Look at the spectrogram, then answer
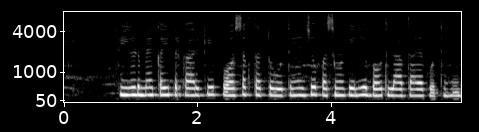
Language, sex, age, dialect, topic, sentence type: Hindi, female, 18-24, Kanauji Braj Bhasha, agriculture, statement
